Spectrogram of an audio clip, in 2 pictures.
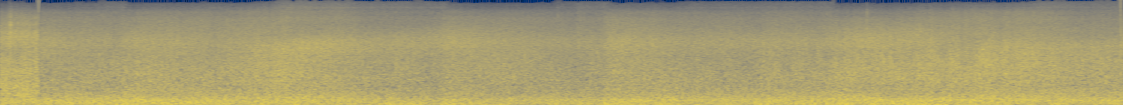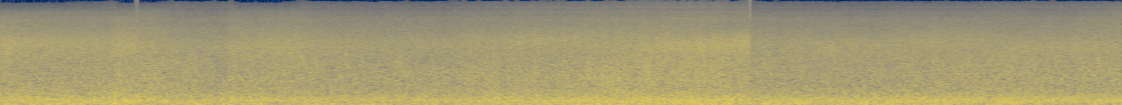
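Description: Waves breaking and washing on a beach, mixed with wind buffeting the microphone: a steady, rumbling noise that swells and eases a little.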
